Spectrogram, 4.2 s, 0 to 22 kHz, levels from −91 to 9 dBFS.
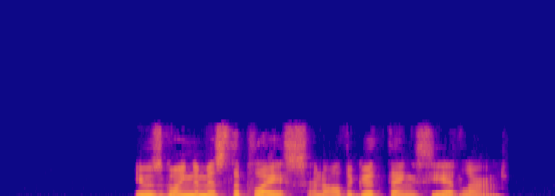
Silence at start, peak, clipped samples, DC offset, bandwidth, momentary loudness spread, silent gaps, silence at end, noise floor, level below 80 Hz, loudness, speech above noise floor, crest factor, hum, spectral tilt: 1 s; -2 dBFS; under 0.1%; under 0.1%; 8.4 kHz; 8 LU; none; 0.4 s; -86 dBFS; -60 dBFS; -20 LUFS; 66 dB; 18 dB; none; -4.5 dB/octave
